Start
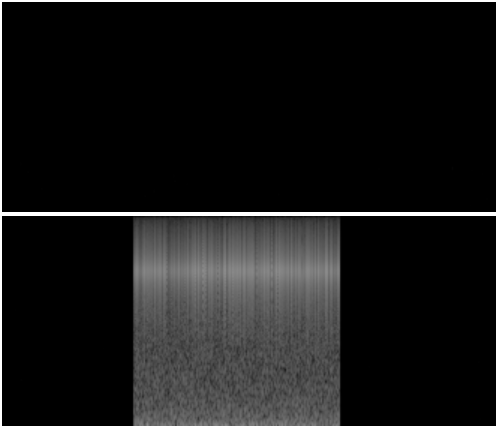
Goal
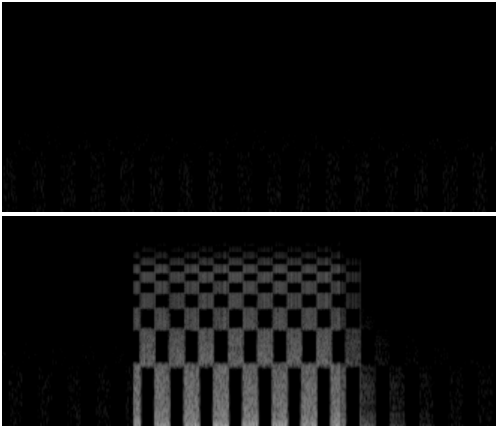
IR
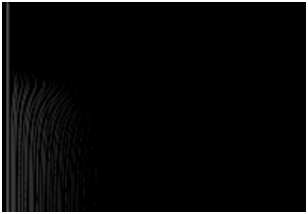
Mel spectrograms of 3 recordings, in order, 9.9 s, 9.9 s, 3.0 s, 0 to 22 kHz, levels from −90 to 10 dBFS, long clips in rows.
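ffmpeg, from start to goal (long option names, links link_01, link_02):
-filter_complex "[0:a]lowpass=1300,aecho=1:1:215:0.282,asplit=2[link_01][link_02];[1:a]atrim=start_sample=2205[link_03];[link_02][link_03]afir=irnorm=-1:irlink=0,volume=-9dB[link_04];[link_01][link_04]amix=inputs=2:normalize=0,afftfilt=real='re*gt(sin(2*PI*3.4*pts/sr)*(1-2*mod(floor(b*sr/1024/1200),2)),0)':imag='im*gt(sin(2*PI*3.4*pts/sr)*(1-2*mod(floor(b*sr/1024/1200),2)),0)':win_size=1024:overlap=0.75,volume=7dB"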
